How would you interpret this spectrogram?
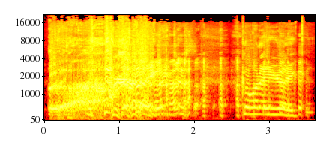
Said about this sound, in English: Can do without the obnoxious belching straight into the mic.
